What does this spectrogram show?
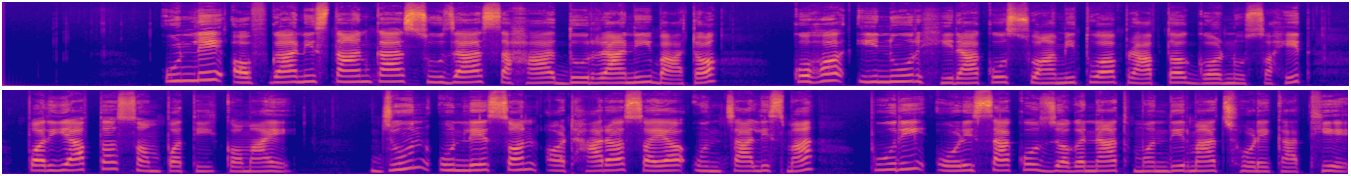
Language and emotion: Nepali, neutral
